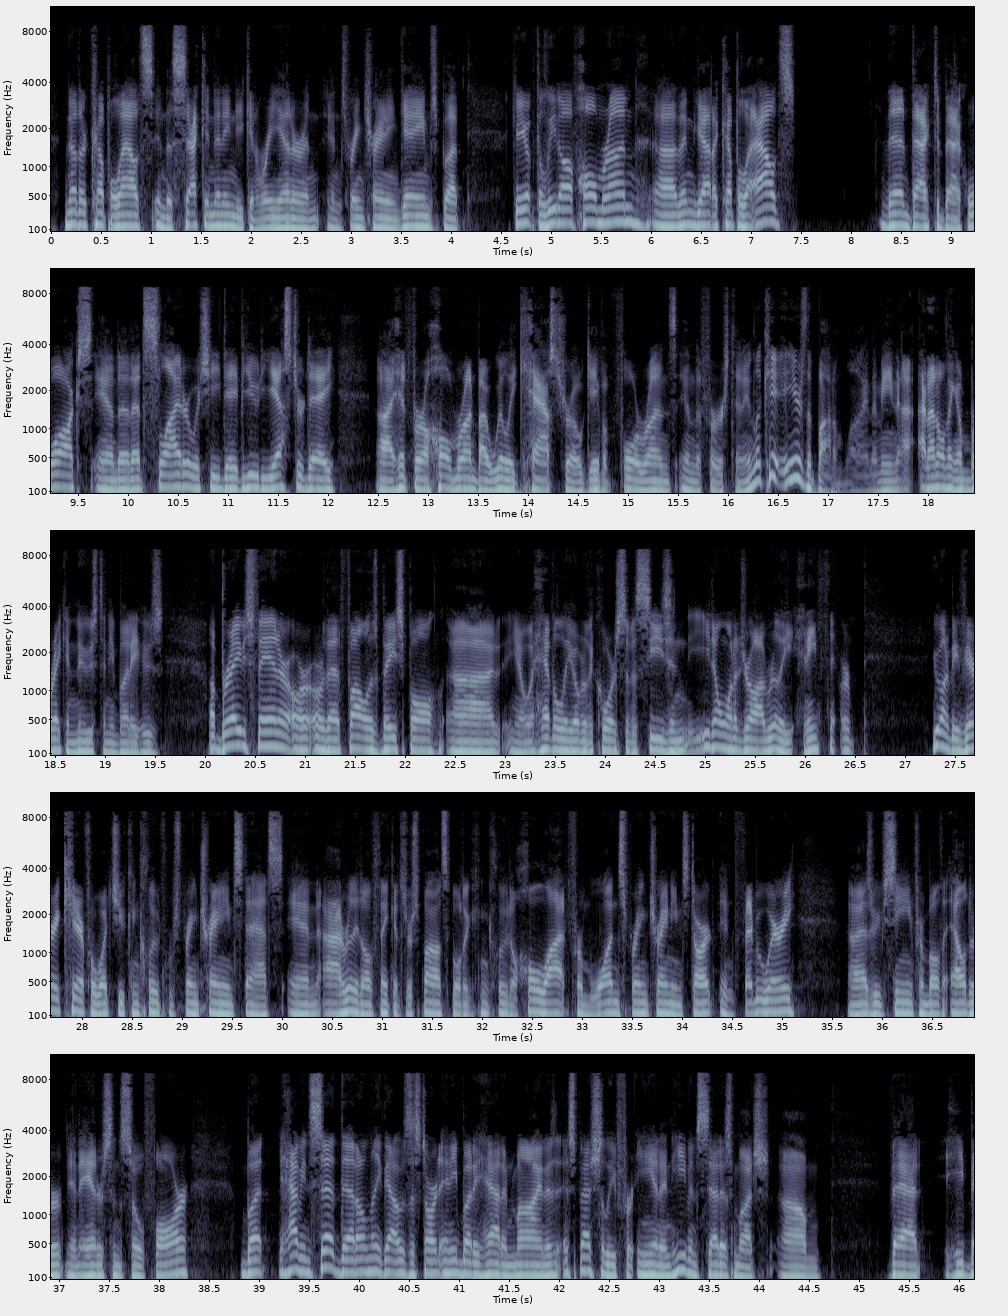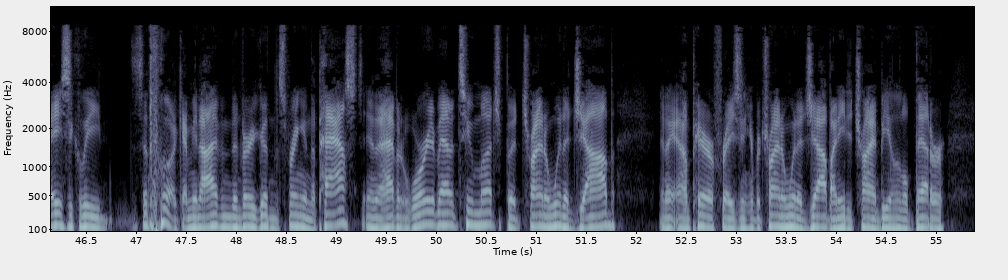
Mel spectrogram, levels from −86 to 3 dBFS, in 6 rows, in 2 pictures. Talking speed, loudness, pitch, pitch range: 240 wpm, -29 LUFS, 120 Hz, 110-130 Hz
